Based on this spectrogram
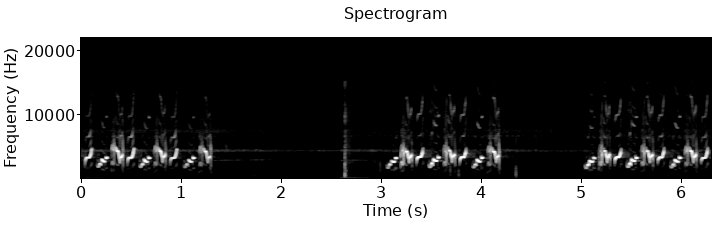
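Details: Sooty-headed bulbul in full chattering song: three rapid runs of bright, bubbling notes, each lasting over a second, with short silences between and a faint steady ringing tone behind.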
